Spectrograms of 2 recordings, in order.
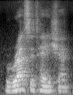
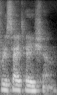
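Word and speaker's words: recitation: peas peas এরপরে রেসিটেশন রেসিটেশন নট রিসাইটেশন তারপরে develop develop তারপরে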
